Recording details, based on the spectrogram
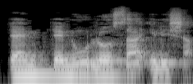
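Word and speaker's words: Tenualosa ilisha: এরপরে আমাদের জাতীয় মাছ ইলিশ ইলিশ ইলিশ হচ্ছে টেনু লোসা ইলিশা উচ্চারণ কি হবে টেনুলোসা ইলিশা আবার হিলসা ইলিশাও বলা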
